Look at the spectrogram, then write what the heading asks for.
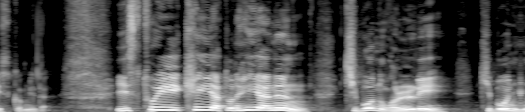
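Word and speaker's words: στοιχεῖα: 성경 책 주에도 나오겠지만 스토이케이아 여러분 성경에는 스토이 헤이라 나올 거예요 근데 해는 사실은 정확하게 발음하면 케와 해의 중간입니다 스토리 한데 그게 이게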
